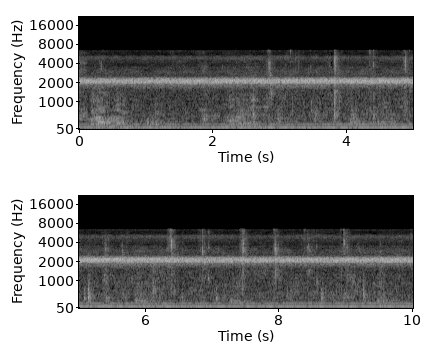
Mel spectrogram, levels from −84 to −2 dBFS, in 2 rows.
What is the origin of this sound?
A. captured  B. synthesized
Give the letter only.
A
